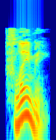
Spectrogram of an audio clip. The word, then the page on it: flamy: British English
